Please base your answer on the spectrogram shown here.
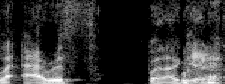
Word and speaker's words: Aerith: I'm trying to correct myself and call it Aerith, but I get it's hard. No, she's Eris. She's Eris. This Aerith shit is dumb. She's Eris. It's the same pronunciation.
